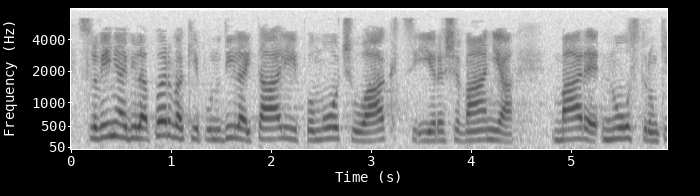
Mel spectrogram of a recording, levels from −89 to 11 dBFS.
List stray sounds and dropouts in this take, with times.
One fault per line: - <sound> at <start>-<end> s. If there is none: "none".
- dropout at 2.3-2.4 s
